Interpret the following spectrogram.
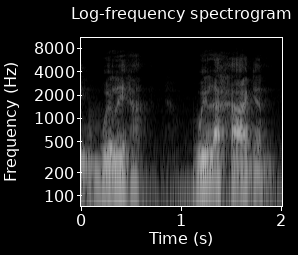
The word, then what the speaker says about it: Willighagen: young Dutch lady, Amira Willighagen, I'm going to pronounce this properly, Willighagen, there you go, has captivated everybody at the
